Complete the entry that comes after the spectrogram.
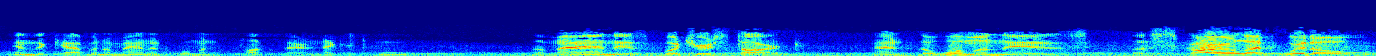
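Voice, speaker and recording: A man's voice: mid-range voice, animated, normal speed, noisy background. A man narrating a vintage radio serial as its announcer, dramatic and suspenseful. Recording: muffled old radio recording with loud music.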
